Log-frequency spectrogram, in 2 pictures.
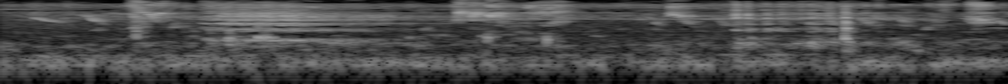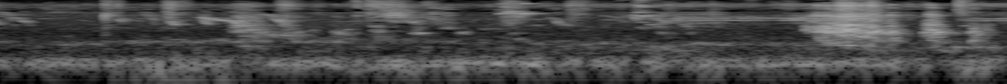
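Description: Pet birds chirping and calling in short, repeated notes, with light rustling and a louder rustle near the end.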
